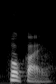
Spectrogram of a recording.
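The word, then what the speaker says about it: foci: कुछ लोग गलत भी प्रोनाउंस करते हैं, इसको बोलते हैं फोकी। इट्स नॉट फोकी, इट इज फोकाई।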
